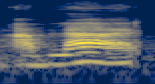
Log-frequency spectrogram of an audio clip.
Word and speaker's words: hablar: If a word ends with a vowel, in this case it's O, the emphasis falls on the penultimate syllable. That's why the emphasis switches from hablar to hablo, from comer to como, from vivir to vivo.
